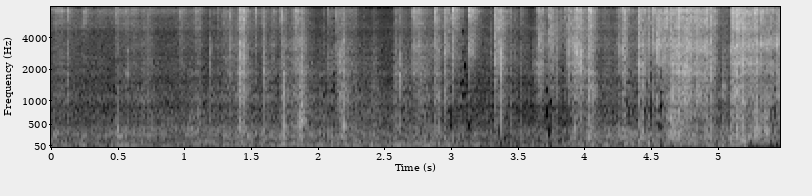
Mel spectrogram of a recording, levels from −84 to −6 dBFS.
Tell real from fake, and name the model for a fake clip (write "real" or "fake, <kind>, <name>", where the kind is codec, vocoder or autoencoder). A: fake, autoencoder, DAC-VAE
